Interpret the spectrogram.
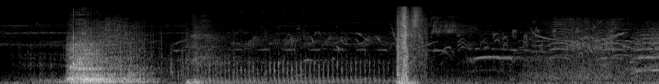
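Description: Birds chirping, with a loud low rumble about a second in and a sharp hit about four seconds in.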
